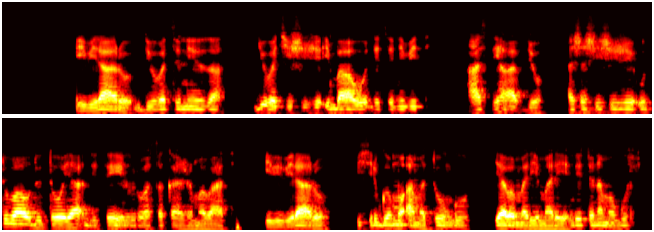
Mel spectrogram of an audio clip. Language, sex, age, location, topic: Kinyarwanda, male, 25-35, Nyagatare, agriculture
